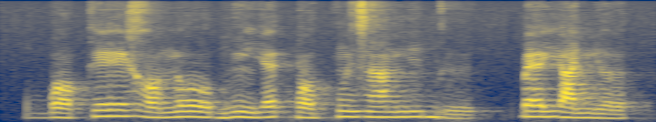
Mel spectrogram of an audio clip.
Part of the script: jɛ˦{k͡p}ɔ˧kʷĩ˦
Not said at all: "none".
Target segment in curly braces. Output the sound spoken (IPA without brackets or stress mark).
k͡p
